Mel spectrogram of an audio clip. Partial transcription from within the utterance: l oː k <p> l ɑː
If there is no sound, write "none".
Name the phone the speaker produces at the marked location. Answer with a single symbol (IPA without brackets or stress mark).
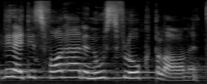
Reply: p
